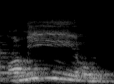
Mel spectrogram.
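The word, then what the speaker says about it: ضمير: এই প্রনাউনকে আরবিতে বলে দমিরুন। আমি 3 বার উচ্চারণ করছি, শব্দটা হবে দমিরুন, দমিরুন, দমিরুন।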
